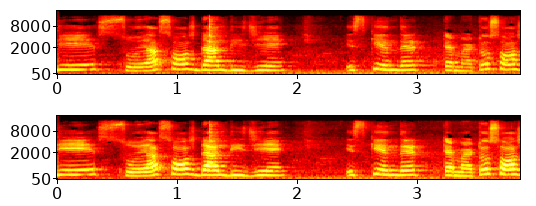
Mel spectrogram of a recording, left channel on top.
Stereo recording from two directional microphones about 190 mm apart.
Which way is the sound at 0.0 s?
20° right (ahead or behind).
